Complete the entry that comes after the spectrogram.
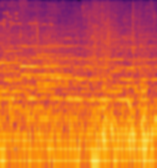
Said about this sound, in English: Rainy.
